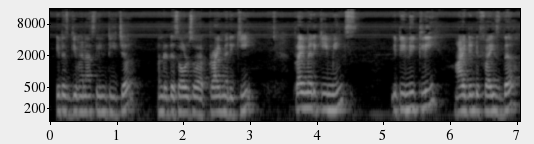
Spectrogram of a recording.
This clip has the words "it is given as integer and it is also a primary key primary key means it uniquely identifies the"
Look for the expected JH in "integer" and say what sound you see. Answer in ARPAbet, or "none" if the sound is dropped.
CH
